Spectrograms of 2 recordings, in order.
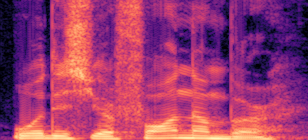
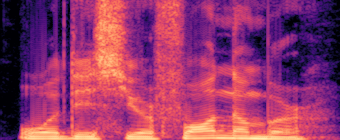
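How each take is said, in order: Both takes have the same delivery.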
